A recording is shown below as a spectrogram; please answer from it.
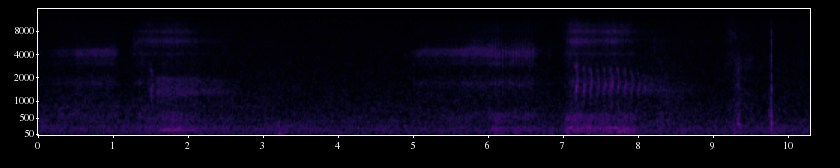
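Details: Lexus, a pet dog, snoring while knocked out asleep, cheeks puffing and flapping; soft breathy snores at roughly 0–2, 5–6.5 and 7–8 seconds, faint against a quiet indoor background.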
